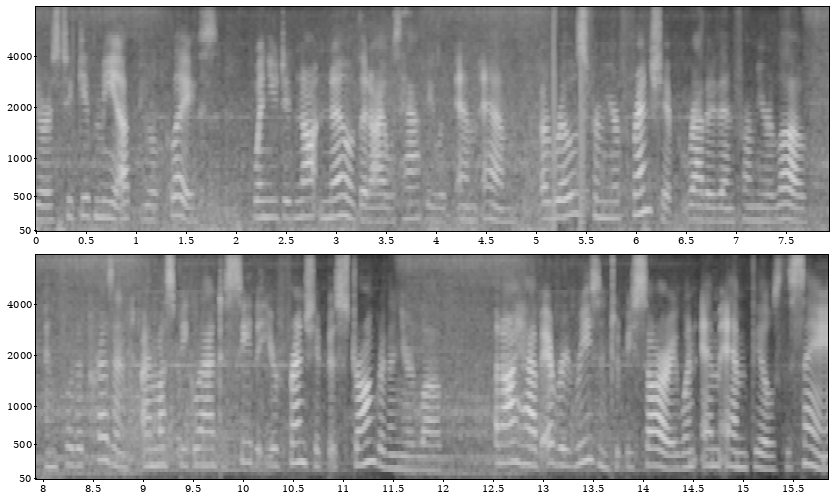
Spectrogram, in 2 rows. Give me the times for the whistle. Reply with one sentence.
You can't hear the whistle here.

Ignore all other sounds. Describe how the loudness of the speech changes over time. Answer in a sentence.
The loudness of the speech stays about the same.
